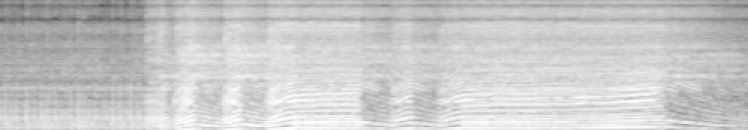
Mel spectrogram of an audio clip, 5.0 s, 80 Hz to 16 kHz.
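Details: Ported Homelite XL-76 two-stroke chainsaw, run after new Proline fuel filter fitted to cure fuel starvation: revs rise and sag repeatedly with wavering pitch; surging persists, owner suspects carb modification or a heavier reed is needed.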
